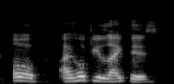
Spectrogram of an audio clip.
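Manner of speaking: ordinary talk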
